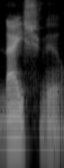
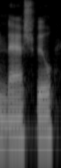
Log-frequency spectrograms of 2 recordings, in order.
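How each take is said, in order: First: The word is said in a country accent. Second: The word is said in a standard accent. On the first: "He would pronounce it Nashville. ... very, like, country" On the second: "he wouldn't say Nashville"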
